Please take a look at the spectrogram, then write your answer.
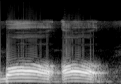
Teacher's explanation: এই ব উচ্চারণের ক্ষেত্রে বর পরে দেখবেন ছোট্ট করে একটা অ উচ্চারণ হচ্ছে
